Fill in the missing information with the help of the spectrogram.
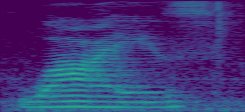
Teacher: And the S sounds like a Z, but it's an S, wise.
